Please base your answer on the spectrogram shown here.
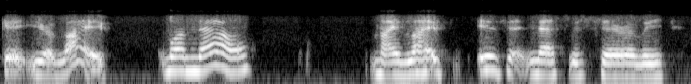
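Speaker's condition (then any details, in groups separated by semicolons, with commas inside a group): ALS; tongue affected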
